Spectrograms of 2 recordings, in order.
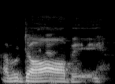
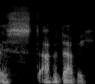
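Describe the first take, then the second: First: Abu Dhabi with a long, well-spoken DAH-bi; mock posh Abu Dhabi. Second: Abu Dhabi said short, AB-uh DAB-ee, quiet; the plain northern Abu Dhabi; correct Abu Dhabi. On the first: Host mimics well-spoken southerners saying the city. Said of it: "when people call it Abu Dhabi". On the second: Shown as a demonstration. Co-host corrects the posh version quietly. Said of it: "and it's not".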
